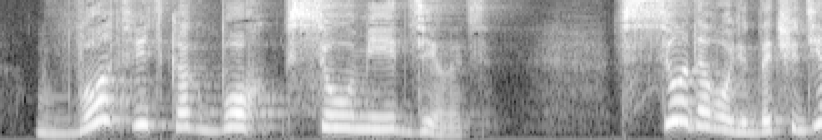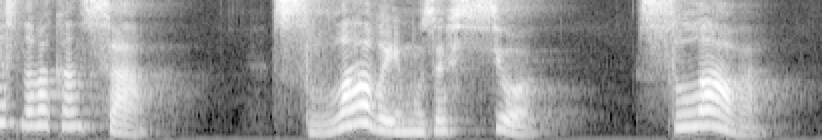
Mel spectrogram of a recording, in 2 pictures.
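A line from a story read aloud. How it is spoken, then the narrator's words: Loud joyful exclamation. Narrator (Russian): Валерий с улыбкой громко воскликнул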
